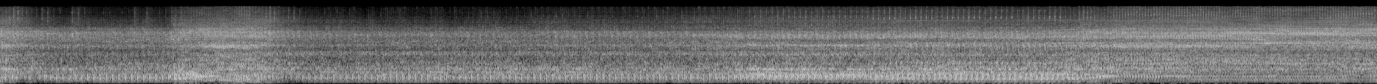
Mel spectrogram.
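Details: 2013 KTM 250 EXC-F Six Days idling: light fast metallic ticking, about four a second, staying even over the idle from the engine; owner suspects a bad cam tensioner, unconfirmed.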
